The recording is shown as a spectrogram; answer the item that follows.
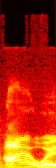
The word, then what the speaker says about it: Iowa: And again, this Iowa team, it's pronounced Iowa. It's spelled Iowa, but it's pronounced Iowa.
